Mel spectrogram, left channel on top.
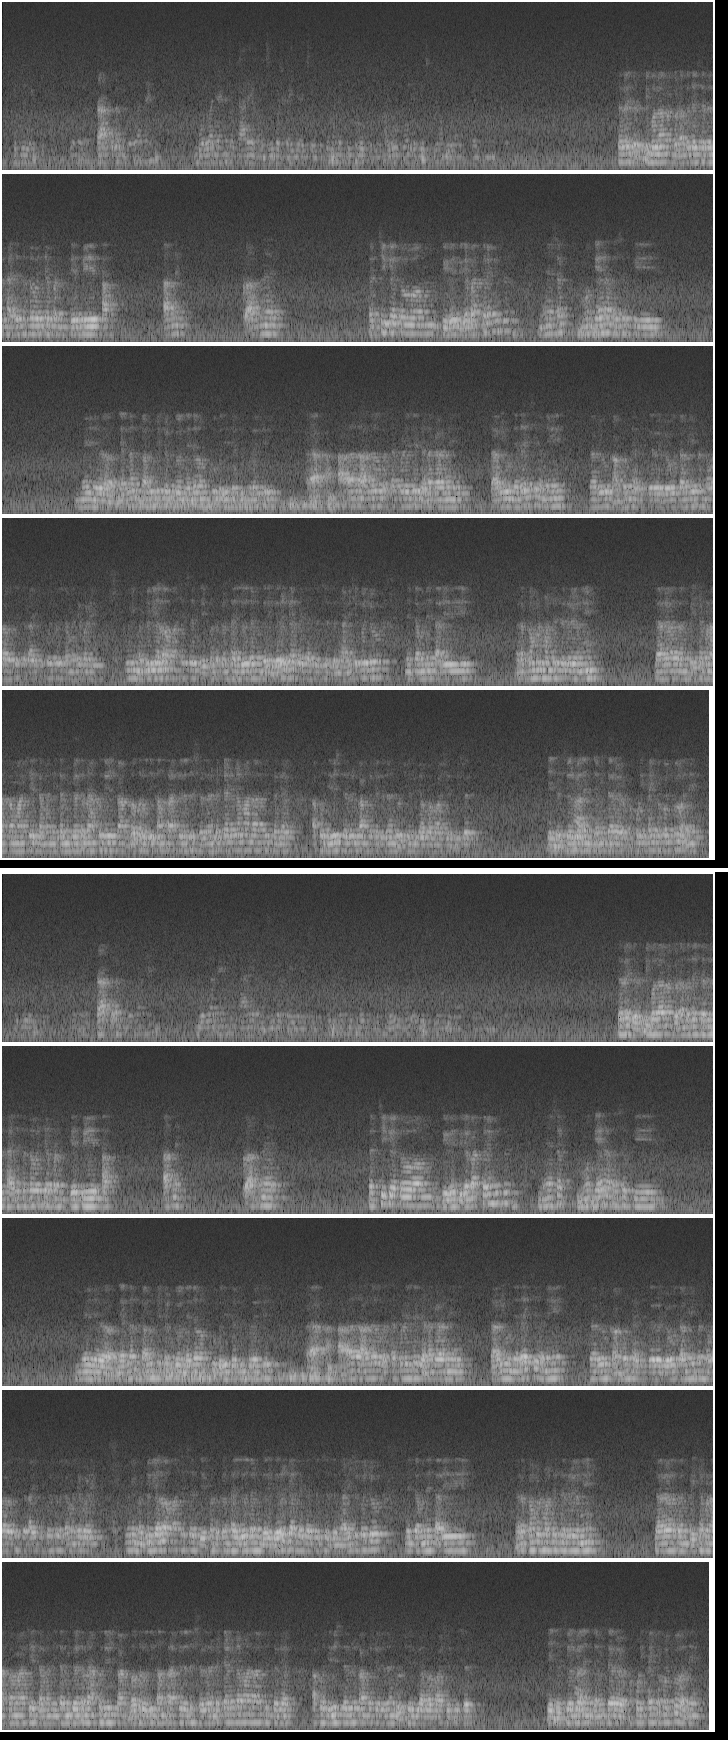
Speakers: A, on the left; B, on the right.
A: એટલી લાબુ આ મતલબ
B: આપ
A: થોડું તું બોલવા જાય ને બોલવા જાય ને તો તારે હજીબ અટ કાઈ જાય છે તો તે માટે તું થોડું હળવું બોલ એટલી સ્પીડમાં બોલવાનો પ્રયત્ન મત કર.
B: સર ઝડપી બોલાવામાં ઘણા બધા, સરળ ફાયદો થતો હોય છે પણ ફેર ભી આપ આપને, આપને, સર ઠીક હે તો હમ ધીરે ધીરે બાત કરેગે સર. મેં સર મુું કેહ રહા તા સર, કી મે ન્યાદવાનું ચાલુ છે સર તો નેદામાં ખુબ બધી તકલીફ પડે છે. આ હાલ હાલ વરસાદ પડે છે જેના કારણે સારું એવું ન્યાદાય. છે અને સારું એવું કામ પણ થાય છે સર, જો તમે એ પણ નવરા હોય તો સર આઈ શકો છો તમને પણ એ. પૂરી મજૂરી હાલવામાં આવશે સર જે પણ રકમ થાય જો તમે ઘરેબ બેરોજગાર બેઠાય તો સર તમે આવી શકો કો છો ને તમને સારી એવી, રકમ પણ મળશે સર અની સારે વાતાવ પૈસા પણ આપવામાં આવશે તમને તમે જો તમે આખો દિવસ કામ બપોર સુધી કામ કરાવશો તોને પસા ચા રૂપિયા પણ આલ્વામાં આવશે તમે આખો દિવસ કામ કરશે તો તને દોઢસો રૂપિયા આપવામાં આવશે તો સર, તે દોઢસો રૂપિયા
A: હા
B: લઈને તમે
A: નહી
B: સર પકોડી ખાઈ શકો છો અને,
